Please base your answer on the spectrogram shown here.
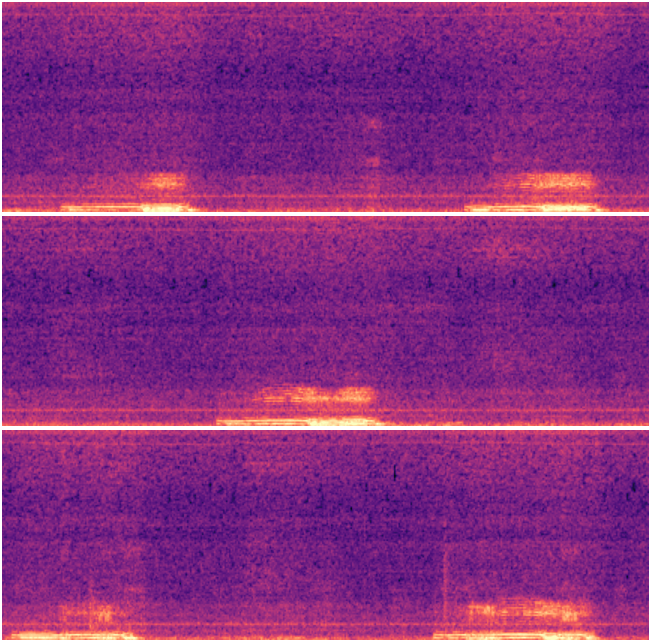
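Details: Snoring pug kept as a pet, breathing in slow regular cycles: five nasal, wavering, whistly snores roughly every three and a half seconds, each about a second long, with quiet gaps and faint room hum.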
